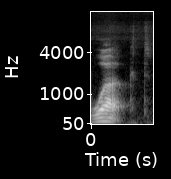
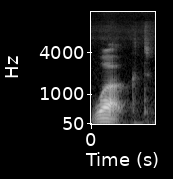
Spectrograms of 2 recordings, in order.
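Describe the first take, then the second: First: The ending is said as a short 't' sound. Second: The same.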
